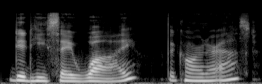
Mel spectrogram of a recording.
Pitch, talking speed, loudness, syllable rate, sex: 180 Hz, 160 wpm, -17 LUFS, 4.7 syllables/s, female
